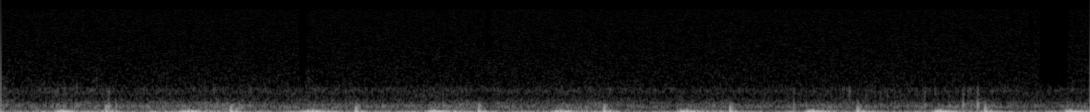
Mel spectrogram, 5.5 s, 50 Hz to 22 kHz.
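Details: Male's own heart recorded when it felt thumpy, rate checked with an Apple Watch ECG app: strong, regular low thumps at about 95 a minute with a faint hum, a forceful pounding heartbeat.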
